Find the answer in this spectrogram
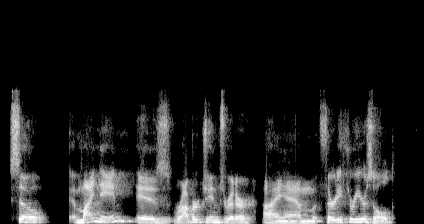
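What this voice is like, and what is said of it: Slightly off, wacky voice. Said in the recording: “My voice is a little wacky. I was sick earlier this week, and so it's still kind of coming back ... my voice is a little off”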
